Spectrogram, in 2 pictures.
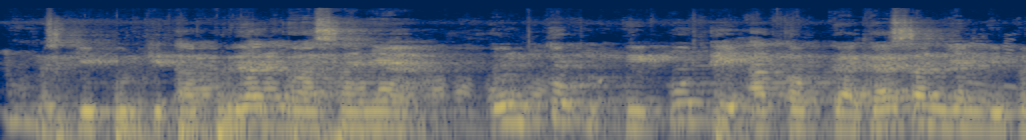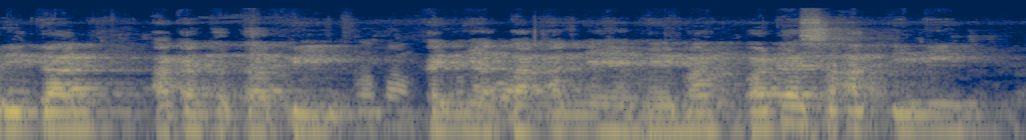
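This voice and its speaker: A man from Surabaya preaching a relaxed Eid sermon to a housing community, rambling at times and mixing in Arabic prayer phrases. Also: fairly high pitch, measured pace, crowd noise. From Surabaya, Indonesia. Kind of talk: Eid sermon to a residential congregation. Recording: very echoey, heard from a distance over a PA.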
